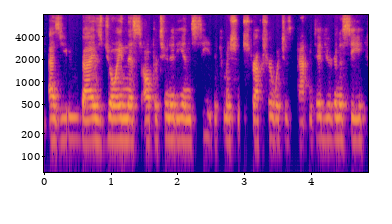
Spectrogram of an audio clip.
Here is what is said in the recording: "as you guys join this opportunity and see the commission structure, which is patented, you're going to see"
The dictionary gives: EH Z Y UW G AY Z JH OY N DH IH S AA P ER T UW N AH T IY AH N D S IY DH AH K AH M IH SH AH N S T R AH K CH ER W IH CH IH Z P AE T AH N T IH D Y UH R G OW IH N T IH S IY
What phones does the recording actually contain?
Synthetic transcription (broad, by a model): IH Z Y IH G AY Z JH OY N DH IH S AA P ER T UW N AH T IY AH N S IY DH AH K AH M IH SH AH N S T R AH K CH ER W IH CH IH Z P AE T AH T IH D Y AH R G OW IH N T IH S IY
